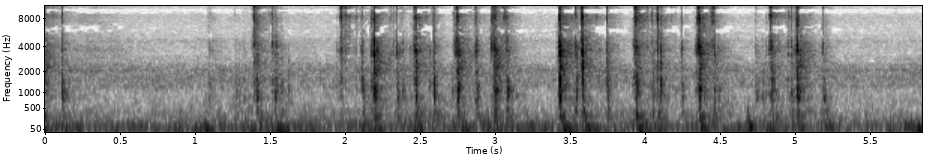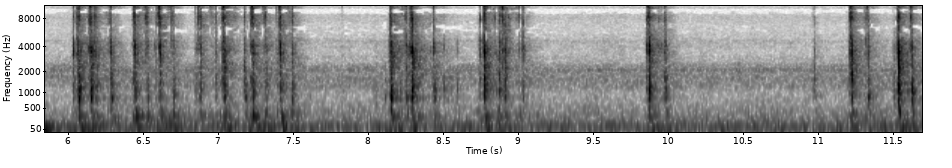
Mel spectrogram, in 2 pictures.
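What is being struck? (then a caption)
Typewriter-style mechanical keyboard with round keycaps. Fingertips with short painted nails type rapidly on a black Qwerkywriter BIOHAZARD collaboration typewriter-style mechanical keyboard with round chrome-ringed keycaps. Bright, crisp clicky keystrokes come in quick bursts separated by short pauses, each click dying away almost instantly over a faint low hum.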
